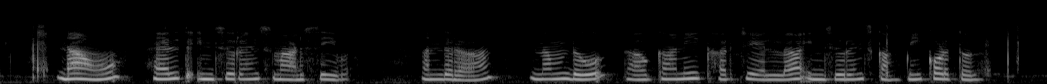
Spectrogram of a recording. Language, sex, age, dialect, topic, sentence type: Kannada, female, 18-24, Northeastern, banking, statement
